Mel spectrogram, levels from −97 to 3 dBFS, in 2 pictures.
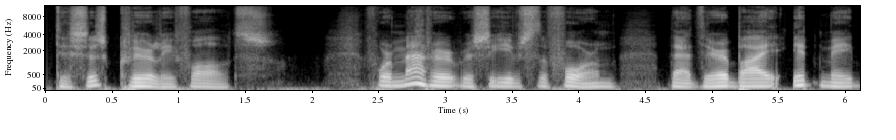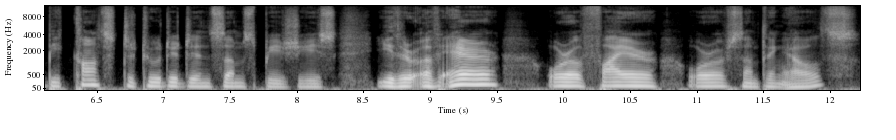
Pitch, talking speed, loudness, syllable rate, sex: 115 Hz, 140 wpm, -19 LUFS, 4.4 syllables/s, male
